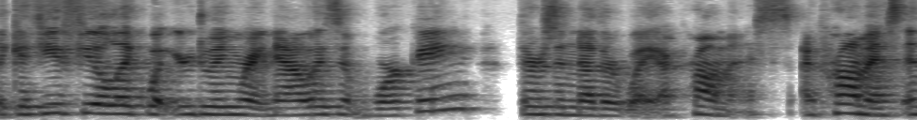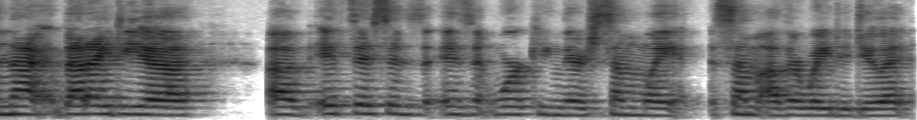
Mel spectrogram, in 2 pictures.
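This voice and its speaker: A woman with an American accent, medium pitch, and a fairly quick pace. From Colorado, US. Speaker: rancher and speaker. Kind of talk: podcast interview. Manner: animated.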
